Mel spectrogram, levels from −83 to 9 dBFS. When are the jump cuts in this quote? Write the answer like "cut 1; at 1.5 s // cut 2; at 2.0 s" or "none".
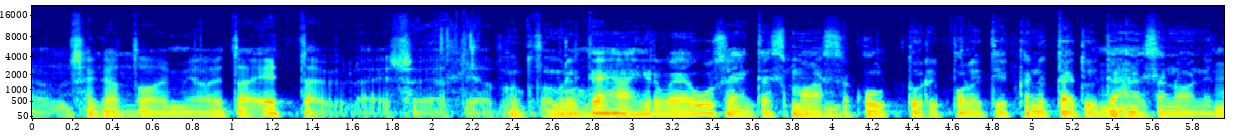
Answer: none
